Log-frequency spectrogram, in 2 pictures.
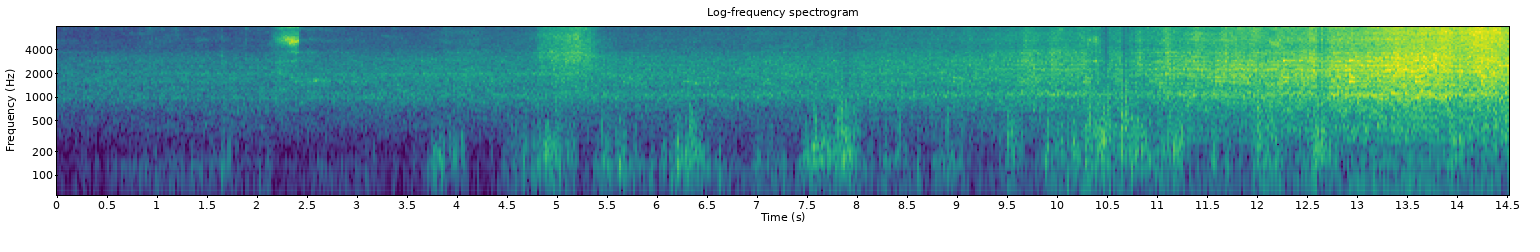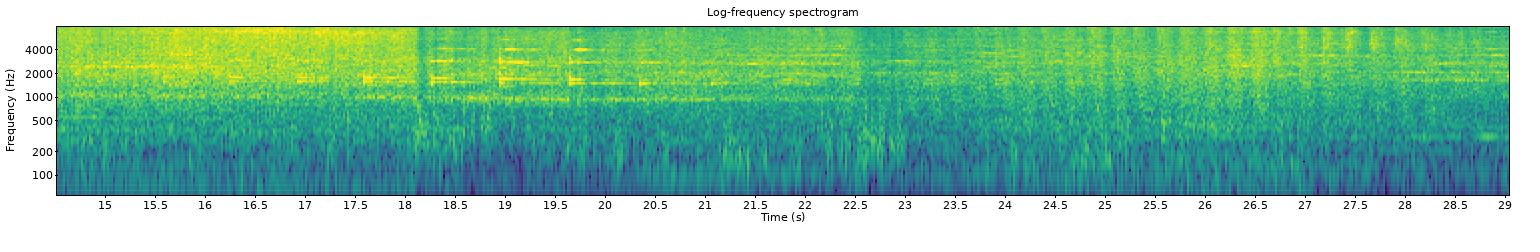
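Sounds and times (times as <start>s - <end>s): train wheels clattering: 10.2s - 29.0s.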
